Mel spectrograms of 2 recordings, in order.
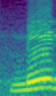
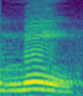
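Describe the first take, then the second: First: मई said in two syllables, "ma-ee"; Hindi pronunciation. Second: मई said as one syllable, "may"; English pronunciation. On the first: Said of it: "Hindi में बोलते हैं हम". (मई का हिंदी उच्चारण, "म-ई") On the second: English name before the Hindi one. (मई का अंग्रेज़ी उच्चारण, "मे") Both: Shown as a demonstration.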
